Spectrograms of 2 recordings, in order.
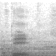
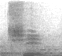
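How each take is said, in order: First: The t is plain, with no hiss. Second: The t is hissed, like a 'chi' sound. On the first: This is how it is said in João Pessoa. "em João Pessoa é ti" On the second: This is how it is said in Brasília. "em Brasília, por exemplo, o T é ti"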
